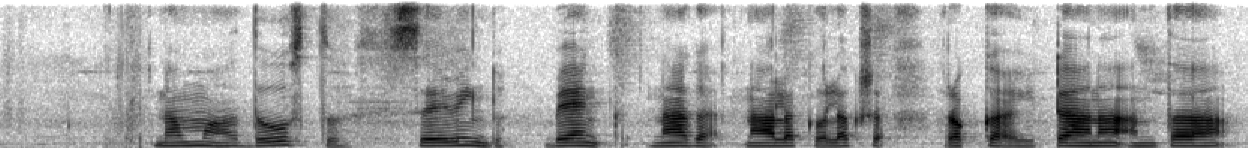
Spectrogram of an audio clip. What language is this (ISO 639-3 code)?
kan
